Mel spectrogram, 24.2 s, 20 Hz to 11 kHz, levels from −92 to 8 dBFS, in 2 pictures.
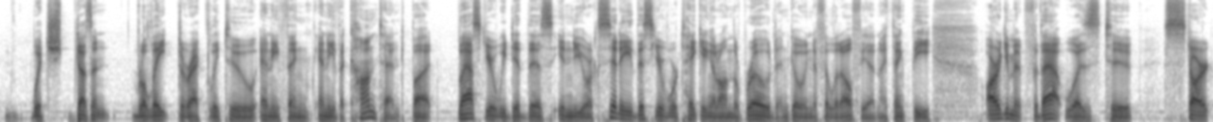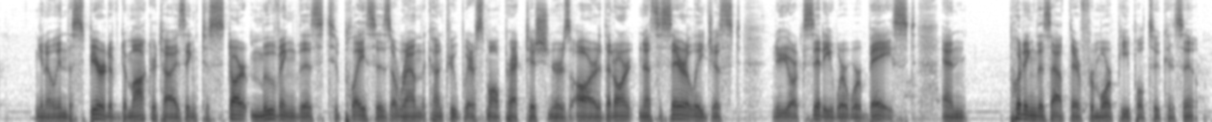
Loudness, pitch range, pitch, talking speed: -23 LUFS, 85-100 Hz, 90 Hz, 205 wpm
